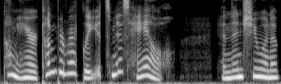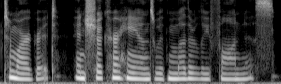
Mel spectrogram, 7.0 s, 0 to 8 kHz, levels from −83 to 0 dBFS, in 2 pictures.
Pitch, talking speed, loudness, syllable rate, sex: 240 Hz, 180 wpm, -16 LUFS, 4.7 syllables/s, female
